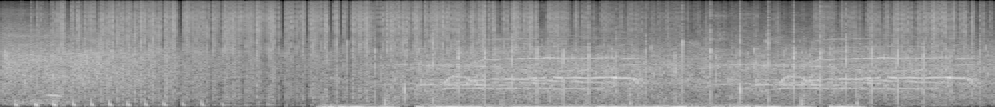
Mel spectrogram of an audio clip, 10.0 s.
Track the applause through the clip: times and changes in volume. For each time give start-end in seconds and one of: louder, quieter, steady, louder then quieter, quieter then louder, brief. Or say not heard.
0.0-9.9 quieter then louder.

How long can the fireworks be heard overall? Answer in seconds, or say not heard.
10 s.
